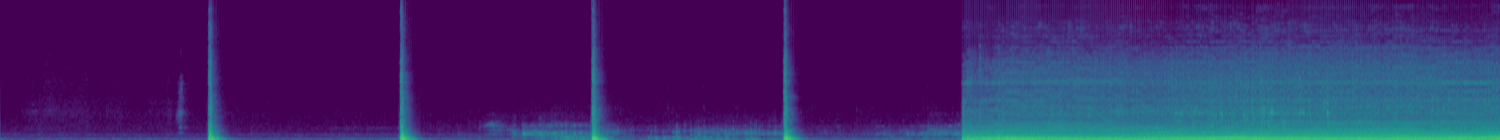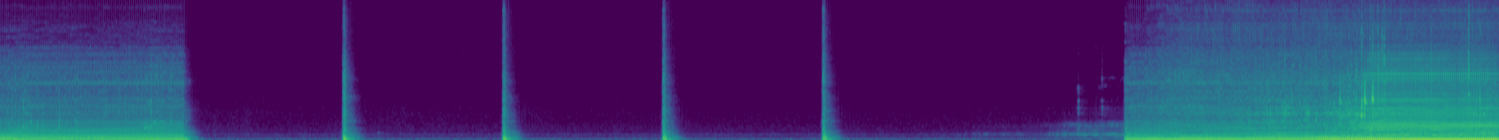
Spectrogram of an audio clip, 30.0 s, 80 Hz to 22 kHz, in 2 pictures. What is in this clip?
Soundscapes > Other
Bosch Tassimo coffee machine
I recorded the sound of my Tassimo coffee machine. The entire brewing process is recorded — from start to the finished cup of coffee. Recorded with a Zoom H1n and a Movo X1-Mini microphone mounted on a mini tripod.
coffee, coffee-machine, H1n, kitchen, MovoX1-mini, tassimo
